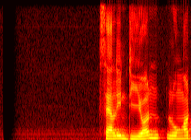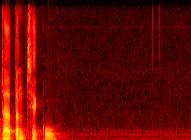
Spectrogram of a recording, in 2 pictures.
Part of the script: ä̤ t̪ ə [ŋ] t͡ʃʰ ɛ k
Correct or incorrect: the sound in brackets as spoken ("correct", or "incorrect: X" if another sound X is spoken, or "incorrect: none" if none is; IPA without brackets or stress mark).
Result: correct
